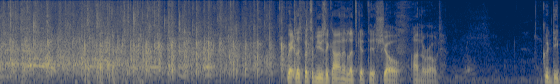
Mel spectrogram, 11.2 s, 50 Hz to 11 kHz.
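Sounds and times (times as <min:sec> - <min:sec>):
crowd applauding: 0:00.0 - 0:06.4
laughter: 0:01.2 - 0:04.4
speech: 0:05.8 - 0:08.9, 0:10.9 - 0:11.1.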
